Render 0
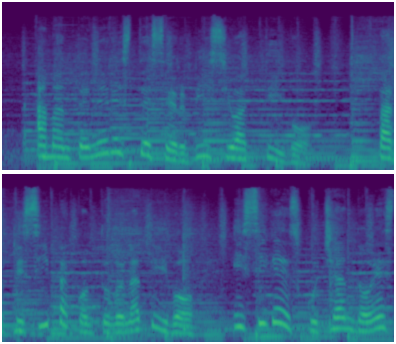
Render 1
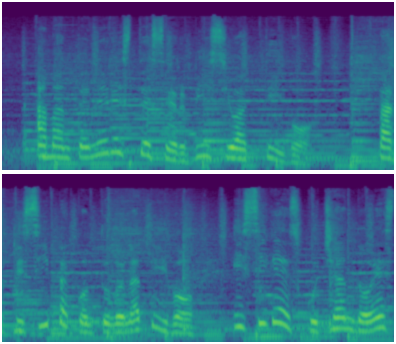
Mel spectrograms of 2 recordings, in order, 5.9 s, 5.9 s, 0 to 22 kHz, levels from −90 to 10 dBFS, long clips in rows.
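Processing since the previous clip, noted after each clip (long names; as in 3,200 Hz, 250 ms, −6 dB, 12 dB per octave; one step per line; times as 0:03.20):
notch filter 730 Hz, Q 12
auto-filter bell 0.55 Hz 360–2,200 Hz +6 dB
level +8.5 dB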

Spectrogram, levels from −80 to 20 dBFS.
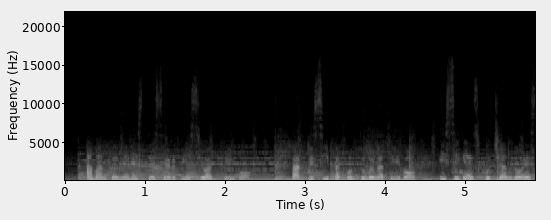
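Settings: high-frequency loss of the air 420 metres
level −4 dB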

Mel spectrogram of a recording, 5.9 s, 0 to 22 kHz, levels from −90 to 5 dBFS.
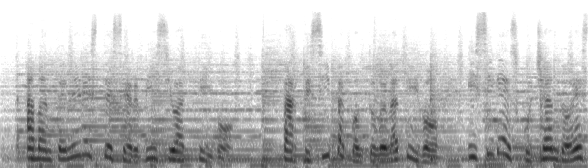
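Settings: comb filter 4.2 ms, depth 71%
level +4 dB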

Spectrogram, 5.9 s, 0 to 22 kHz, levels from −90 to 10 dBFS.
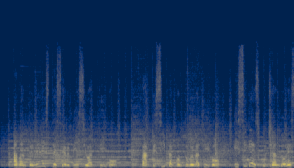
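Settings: Butterworth high-pass 420 Hz 36 dB per octave
level +2 dB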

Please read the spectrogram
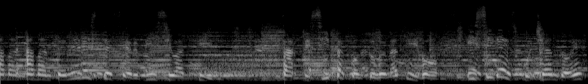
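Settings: echo ahead of the sound 296 ms −14.5 dB
downward compressor 5 to 1, threshold −28 dBFS, peak gain reduction 18 dB
healed spectral selection 0:02.08–0:02.71, 400–1,800 Hz both
level +3.5 dB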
